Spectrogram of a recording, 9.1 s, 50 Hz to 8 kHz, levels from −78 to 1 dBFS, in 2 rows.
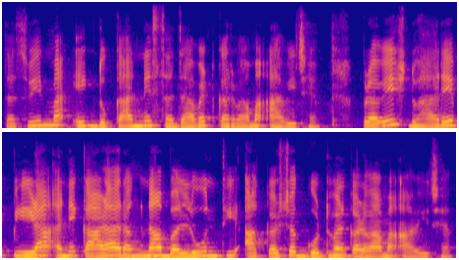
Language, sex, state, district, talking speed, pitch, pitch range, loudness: Gujarati, female, Gujarat, Valsad, 130 wpm, 225 Hz, 210-250 Hz, -16 LUFS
